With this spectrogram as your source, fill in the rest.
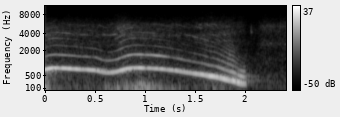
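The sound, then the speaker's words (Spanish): A voice imitates a wind-like howl: one long, loud "oooh" that wavers, then slides steadily downward in pitch for about two seconds before cutting off into near silence. “Más alto que vos y yo juntos, y sucio, estaba lleno de barro y de hojas secas, y aullaba, ¡Uh! como el viento, ¡Uh!”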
